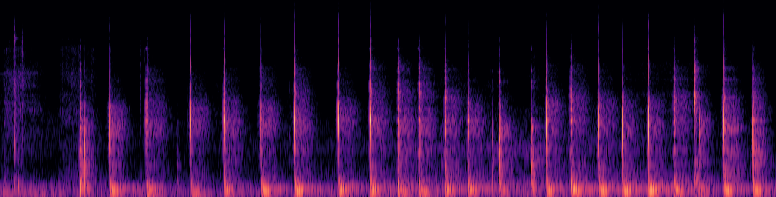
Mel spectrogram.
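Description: A hammer taps rapidly and steadily on a wooden block.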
